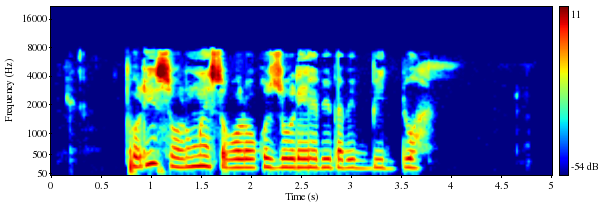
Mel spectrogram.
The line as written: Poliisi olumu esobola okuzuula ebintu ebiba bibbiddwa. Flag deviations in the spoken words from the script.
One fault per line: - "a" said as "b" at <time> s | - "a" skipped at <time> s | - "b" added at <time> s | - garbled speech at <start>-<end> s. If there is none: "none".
- "ebintu" skipped at 2.5 s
